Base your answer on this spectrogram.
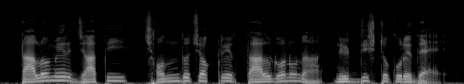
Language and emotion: Bengali, neutral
